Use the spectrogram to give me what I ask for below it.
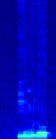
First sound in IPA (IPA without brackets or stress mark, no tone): i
